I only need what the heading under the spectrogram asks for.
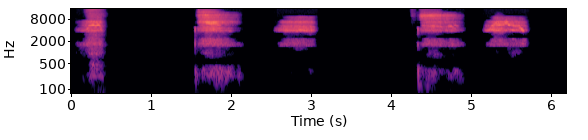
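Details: Raccoon Gaetongi snores while asleep, each breath a rough, airy hiss paired with a deeper rattling burst, repeating at an uneven, slow rhythm.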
